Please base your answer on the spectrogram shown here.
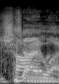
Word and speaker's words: Chili: now it's really it's spelled chili but it's pronounced chili that's one of the things with Rochester for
